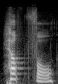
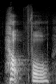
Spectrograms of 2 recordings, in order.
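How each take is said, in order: The two takes are said the same way.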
